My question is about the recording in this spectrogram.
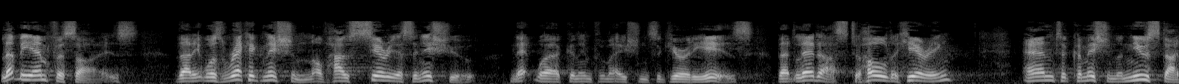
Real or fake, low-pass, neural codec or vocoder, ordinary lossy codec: real; none; none; none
